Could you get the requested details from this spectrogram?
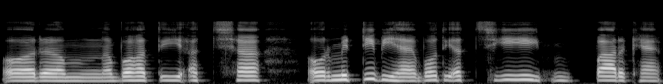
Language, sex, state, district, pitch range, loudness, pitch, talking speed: Hindi, female, Odisha, Khordha, 175-200 Hz, -16 LUFS, 185 Hz, 125 wpm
